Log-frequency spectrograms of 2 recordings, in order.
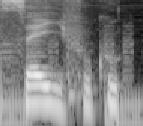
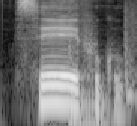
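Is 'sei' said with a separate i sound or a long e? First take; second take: separate i; long e. First: The i after the e is sounded separately. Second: The e is lengthened with no separate i. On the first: The speaker calls it wrong. "pas seifuku" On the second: The speaker calls it right. "le I il va allonger la syllabe E"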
